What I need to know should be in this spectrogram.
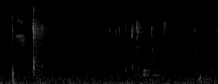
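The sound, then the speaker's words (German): Faint typing on a computer keyboard: light, irregular clicks of keys pressed in quick runs with short pauses between them. “Ja, ich habe es gerade aufgetippt.”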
